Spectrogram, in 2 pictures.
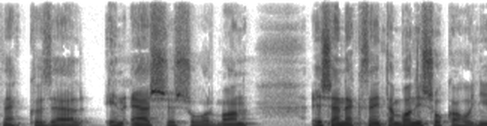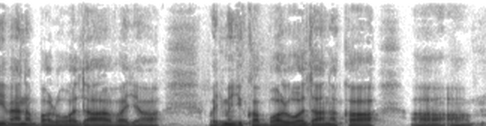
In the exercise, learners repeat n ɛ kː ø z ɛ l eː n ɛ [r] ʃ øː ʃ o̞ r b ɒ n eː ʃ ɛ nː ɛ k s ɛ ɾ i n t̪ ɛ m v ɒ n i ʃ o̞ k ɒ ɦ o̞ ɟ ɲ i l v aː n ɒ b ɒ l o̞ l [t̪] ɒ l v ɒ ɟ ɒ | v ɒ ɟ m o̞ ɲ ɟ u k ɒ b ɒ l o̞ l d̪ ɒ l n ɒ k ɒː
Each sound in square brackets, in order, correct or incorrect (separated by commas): incorrect, incorrect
